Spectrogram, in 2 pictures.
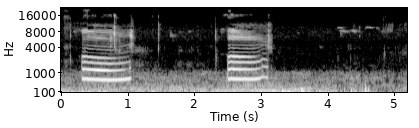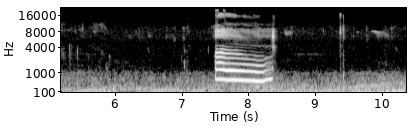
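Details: Kitten, tagged as a street cat, out on a walk on a warm spring day; three drawn-out, clear meows, each slightly falling then lifting at the end, spaced a few seconds apart over a steady low rumble of background noise.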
